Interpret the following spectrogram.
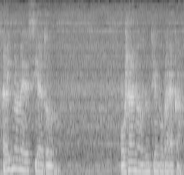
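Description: A man's voice: medium pitch, brisk, close to an everyday voice. A man playing an anxious, evasive colleague who is trying to shield a grieving widow. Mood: guarded. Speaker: supporting character. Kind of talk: radio drama acting. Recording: distant, roomy, dull, noisy radio-play recording.

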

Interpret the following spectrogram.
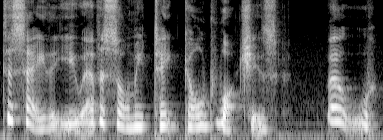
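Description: A man's voice: sits high, expressive, slow pace, creaky, a little mellow, slightly rough, pitched above the performer's own voice, full character voice. A man voicing a childish, tearful young wife in an audiobook, exclaiming in wounded, dramatic reproach. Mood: indignant. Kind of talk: audiobook character voice.

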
